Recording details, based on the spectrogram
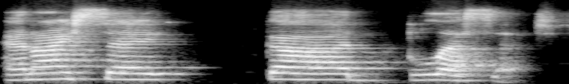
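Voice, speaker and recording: A woman playing a cheerful, warm-hearted young nephew in a dramatic reading, speaking earnestly and pleadingly. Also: on the high side, little pitch movement, extremely slow, heavily acted. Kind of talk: dramatic reading of a Victorian story. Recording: dull, echoey room sound.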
